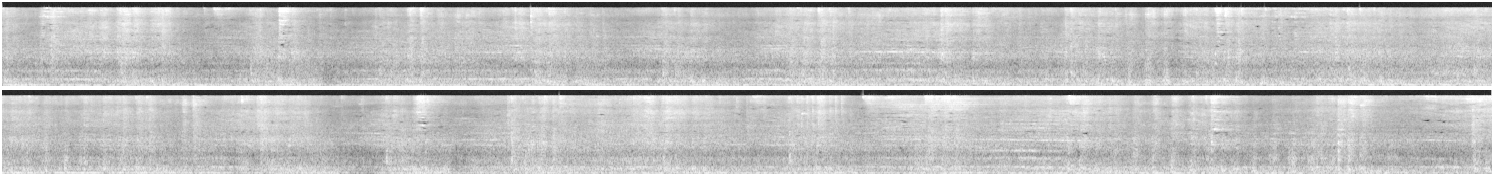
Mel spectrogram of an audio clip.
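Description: Double-stack intermodal well cars rolling past close by. There is a loud, steady rumble of steel wheels on rail with clickety-clack over the rail joints, dipping briefly about two-thirds of the way through.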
